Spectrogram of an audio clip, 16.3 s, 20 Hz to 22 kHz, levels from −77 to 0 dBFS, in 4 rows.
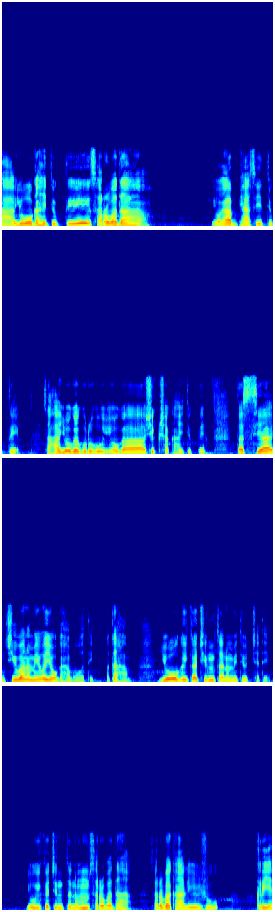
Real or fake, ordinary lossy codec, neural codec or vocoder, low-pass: real; none; none; none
